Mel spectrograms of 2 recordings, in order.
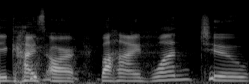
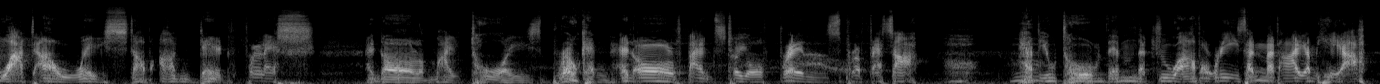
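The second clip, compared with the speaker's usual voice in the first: low, harsh, grating voice; 4 semitones lower than usual. Narrating to the players, voice the voice echoing in their minds: grating voice. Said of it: "A grating voice echoes in all of your minds".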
